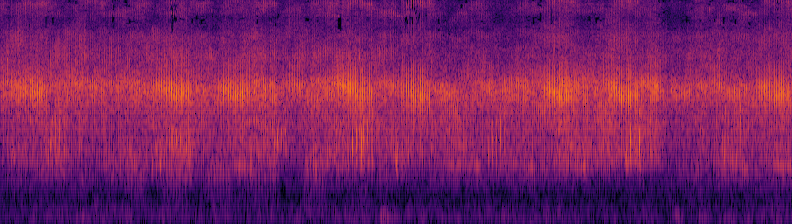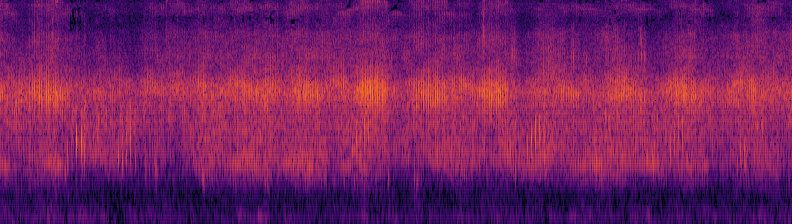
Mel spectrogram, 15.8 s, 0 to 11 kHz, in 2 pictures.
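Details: Several frog species calling together in lotus rice fields near Echizen, Fukui, Japan, on 12 June 2021. Regular, bright croaks sound about twice a second over a thick, steady chorus, with occasional lower rattling calls.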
